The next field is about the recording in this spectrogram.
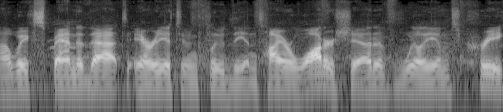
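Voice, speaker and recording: A man's fairly low-pitched, monotone voice with flat intonation at a fairly slow pace, with music in the background. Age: 60s. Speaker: retired biologist, pesticide exposure witness. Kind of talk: personal testimony. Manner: halting, with frequent fillers.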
